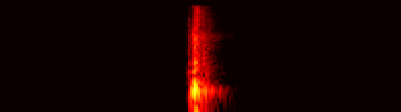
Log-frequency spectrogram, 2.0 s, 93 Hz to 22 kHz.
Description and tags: High Whoosh 07
swoosh, whip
